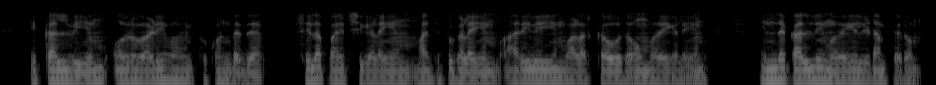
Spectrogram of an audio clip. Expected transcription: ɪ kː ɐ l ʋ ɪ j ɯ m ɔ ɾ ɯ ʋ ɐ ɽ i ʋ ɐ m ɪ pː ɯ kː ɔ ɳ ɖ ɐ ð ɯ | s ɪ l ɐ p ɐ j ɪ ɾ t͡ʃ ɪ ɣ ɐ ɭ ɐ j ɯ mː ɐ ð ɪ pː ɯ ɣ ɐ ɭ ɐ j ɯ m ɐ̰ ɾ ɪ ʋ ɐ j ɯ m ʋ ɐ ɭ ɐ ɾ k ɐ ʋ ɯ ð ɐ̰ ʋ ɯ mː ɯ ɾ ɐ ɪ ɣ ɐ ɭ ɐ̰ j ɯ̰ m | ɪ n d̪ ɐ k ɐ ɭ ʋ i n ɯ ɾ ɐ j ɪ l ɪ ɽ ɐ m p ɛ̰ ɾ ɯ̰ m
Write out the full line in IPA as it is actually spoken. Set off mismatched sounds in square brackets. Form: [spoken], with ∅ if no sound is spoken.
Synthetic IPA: ɪ kː ɐ l ʋ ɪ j ɯ m ɔ ɾ ɯ ʋ ɐ ɽ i ʋ ɐ m ɪ pː ɯ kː ɔ ɳ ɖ ɐ ð ɯ | s ɪ l ɐ p ɐ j ɪ ɾ t͡ʃ ɪ ɣ ɐ ɭ ɐ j ɯ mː ɐ ð ɪ pː ɯ ɣ ɐ ɭ ɐ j ɯ m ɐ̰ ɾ ɪ ʋ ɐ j ɯ m ʋ ɐ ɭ ɐ ɾ k ɐ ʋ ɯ ð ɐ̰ ʋ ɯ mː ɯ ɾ ɐ ɪ ɣ ɐ ɭ ɐ̰ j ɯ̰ m | ɪ n d̪ ɐ k ɐ [l] ʋ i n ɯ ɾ ɐ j ɪ l ɪ ɽ ɐ m p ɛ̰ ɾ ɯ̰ m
